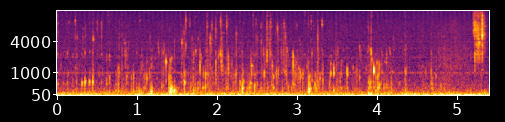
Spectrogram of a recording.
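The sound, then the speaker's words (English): Someone drinks coconut water, with soft wet sips, swallows and little liquid sloshes repeating over a low, steady background rumble, without any talking. “But this water is so good, man. Coconut water is a different thing.”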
